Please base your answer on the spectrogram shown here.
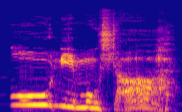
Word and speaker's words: Onimusha: Is this, what's the proper pronunciation or enunciation? Onimusha!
